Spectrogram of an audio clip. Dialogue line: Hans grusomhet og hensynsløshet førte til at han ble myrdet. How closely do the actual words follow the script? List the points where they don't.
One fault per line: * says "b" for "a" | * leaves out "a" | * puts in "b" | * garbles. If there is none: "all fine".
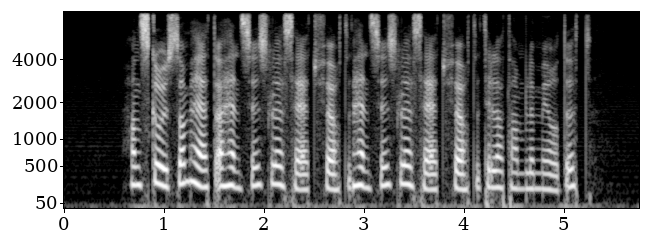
* puts in "hensynsløshet førte"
